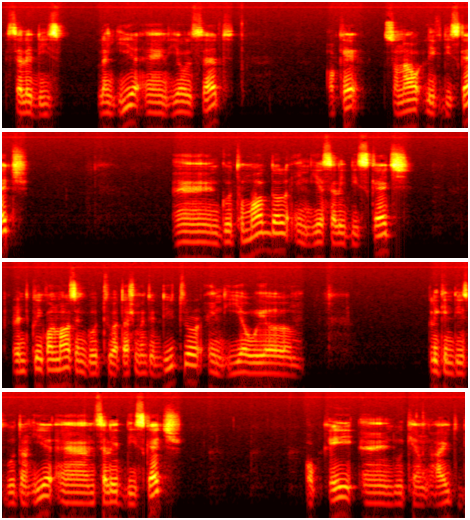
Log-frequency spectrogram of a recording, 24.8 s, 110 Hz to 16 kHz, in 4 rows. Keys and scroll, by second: 2.8 3, 3.0 0, 3.3 Return.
